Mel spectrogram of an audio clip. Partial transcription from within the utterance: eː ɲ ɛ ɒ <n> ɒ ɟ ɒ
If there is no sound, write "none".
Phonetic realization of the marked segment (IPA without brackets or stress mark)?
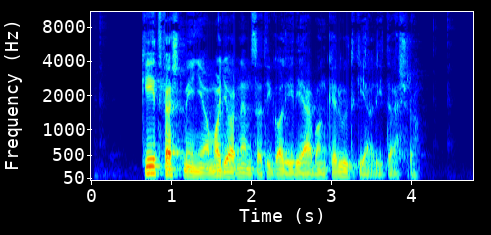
m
